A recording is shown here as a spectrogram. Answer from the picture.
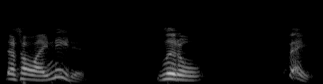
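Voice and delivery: high, loud, aggrieved complaint; indignant protest. Acted. Disciple in the boat argues with Jesus, indignant.

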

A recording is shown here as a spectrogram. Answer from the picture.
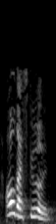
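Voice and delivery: ordinary talk

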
